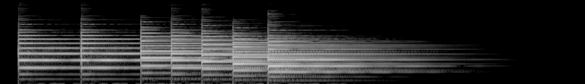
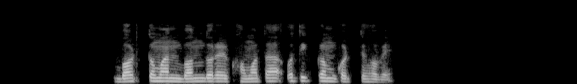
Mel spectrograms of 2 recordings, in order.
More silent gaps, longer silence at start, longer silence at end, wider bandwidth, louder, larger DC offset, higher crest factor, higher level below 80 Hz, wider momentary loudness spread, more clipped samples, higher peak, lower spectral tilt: second, none vs 1.42-1.48 s, 3.54-3.59 s; second, 0.2 s vs 1.15 s; second, 1.6 s vs 1.85 s; first, 18 kHz vs 7 kHz; first, -15 LUFS vs -19 LUFS; neither; about the same, 18 dB vs 20 dB; second, -68 dBFS vs -60 dBFS; first, 16 LU vs 8 LU; neither; about the same, 0 dBFS vs -2 dBFS; second, 1 dB/octave vs -8.5 dB/octave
